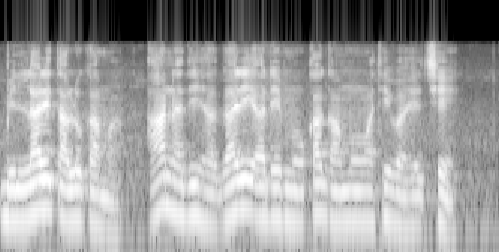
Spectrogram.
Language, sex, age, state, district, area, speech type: Gujarati, male, 18-30, Gujarat, Aravalli, urban, read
